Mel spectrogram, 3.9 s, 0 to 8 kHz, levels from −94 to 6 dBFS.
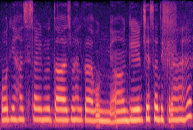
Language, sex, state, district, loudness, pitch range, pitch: Hindi, female, Uttar Pradesh, Lalitpur, -14 LUFS, 240-255 Hz, 245 Hz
